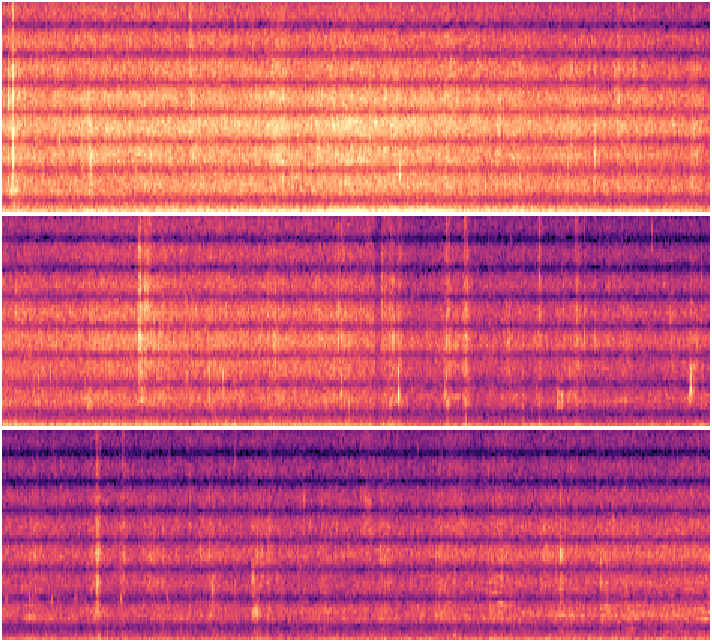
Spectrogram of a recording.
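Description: Wind rumbling on the microphone, loudest in the first five seconds or so and then easing to a softer, steady rumble.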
